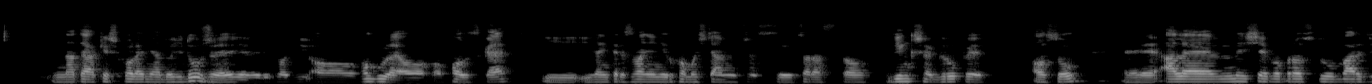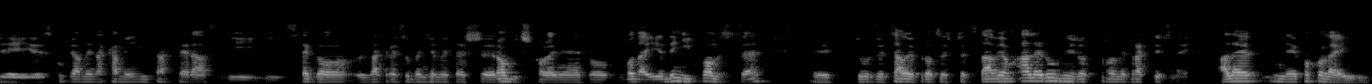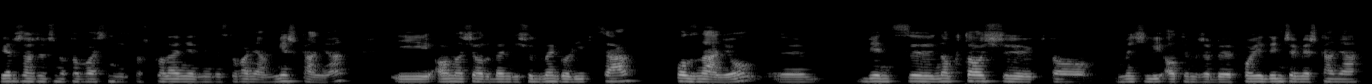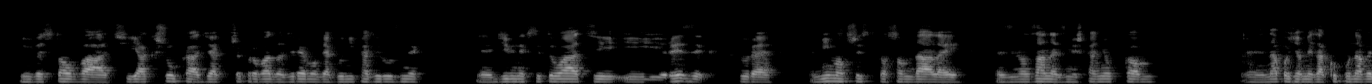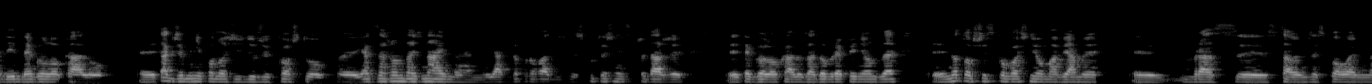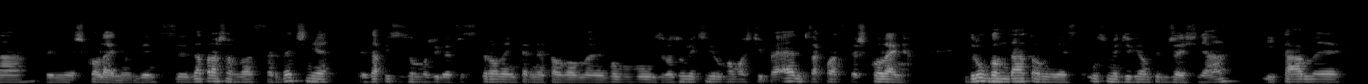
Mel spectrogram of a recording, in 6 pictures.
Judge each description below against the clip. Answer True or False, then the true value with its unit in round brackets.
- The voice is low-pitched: True (125 Hz)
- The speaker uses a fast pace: False (125 wpm)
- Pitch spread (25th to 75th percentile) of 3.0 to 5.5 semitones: False (2.6 semitones)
